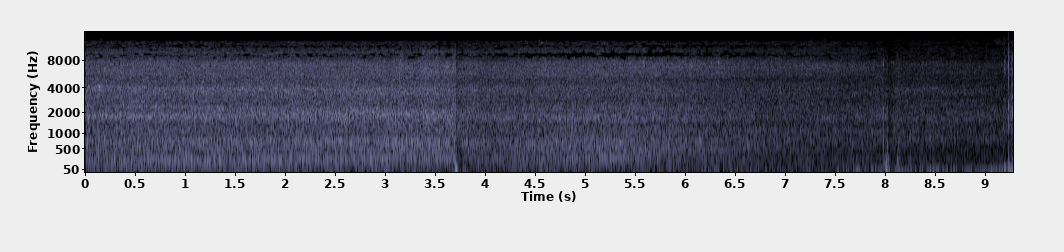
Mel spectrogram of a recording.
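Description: Freight train of PKP Cargo Eas open box wagons rolling past at close range, the wheels rumbling on the rails, with a single sharp knock about four seconds in. The noise then fades as the last wagons pass and the train draws away, with a few low thumps near the end.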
